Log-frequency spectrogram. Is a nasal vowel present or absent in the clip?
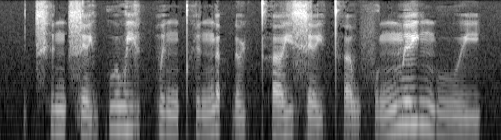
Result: absent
